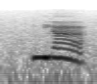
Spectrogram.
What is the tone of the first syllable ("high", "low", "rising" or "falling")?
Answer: falling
